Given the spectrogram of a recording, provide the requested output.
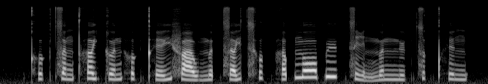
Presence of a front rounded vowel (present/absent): present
